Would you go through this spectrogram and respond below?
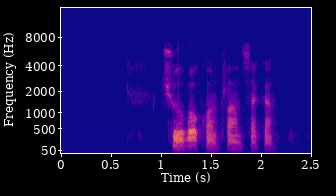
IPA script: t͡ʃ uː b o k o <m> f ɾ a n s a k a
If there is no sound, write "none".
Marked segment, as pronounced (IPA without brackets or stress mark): n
